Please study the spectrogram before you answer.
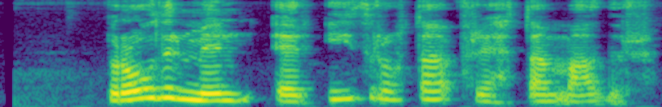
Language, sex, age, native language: Icelandic, female, 50-59, Icelandic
